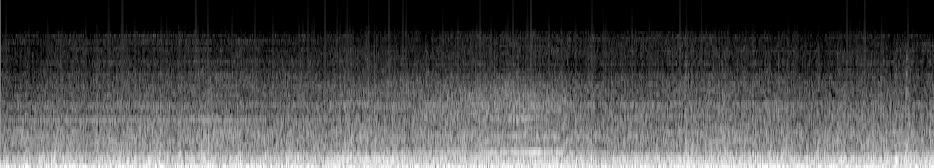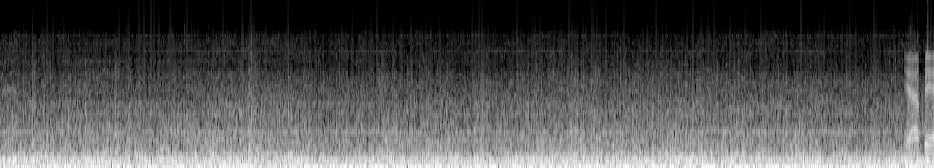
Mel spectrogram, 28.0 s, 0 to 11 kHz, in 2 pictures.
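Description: Kawasaki Versys 650's parallel-twin engine running steadily at highway cruising speed, with a constant low hum and heavy wind rumble on the microphone.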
